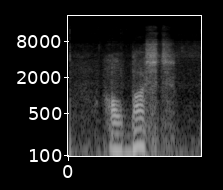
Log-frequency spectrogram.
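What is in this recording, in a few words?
"albast", Dutch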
